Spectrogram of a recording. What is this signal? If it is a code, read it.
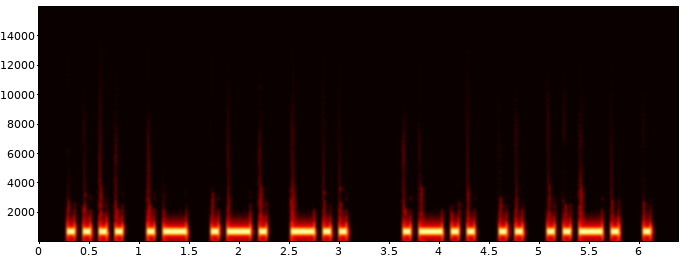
Morse code, heard as a keyed tone, about 16 wpm, 700 Hz. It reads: HARD LIFE
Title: Sentences from Top 1000 Words - Review Part 2 - 15wpm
